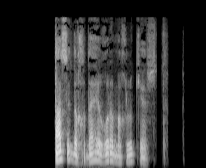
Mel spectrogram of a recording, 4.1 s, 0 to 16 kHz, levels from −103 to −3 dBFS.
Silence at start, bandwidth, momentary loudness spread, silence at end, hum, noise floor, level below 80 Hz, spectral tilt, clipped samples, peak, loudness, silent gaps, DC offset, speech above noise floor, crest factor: 1.1 s; 11.5 kHz; 14 LU; 0.85 s; none; under -90 dBFS; -60 dBFS; -4.5 dB/octave; under 0.1%; 0 dBFS; -23 LUFS; 3.14-3.24 s; under 0.1%; over 67 dB; 26 dB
